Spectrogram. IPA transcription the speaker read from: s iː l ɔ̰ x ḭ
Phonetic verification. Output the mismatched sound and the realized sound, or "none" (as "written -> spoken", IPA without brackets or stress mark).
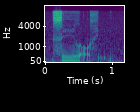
none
